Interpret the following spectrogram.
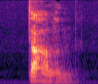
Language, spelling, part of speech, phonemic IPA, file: Dutch, talen, verb / noun, /ˈtaːlə(n)/, Nl-talen.ogg
- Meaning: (verb) 1. to long, to care 2. to speak 3. to say; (noun) plural of taal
